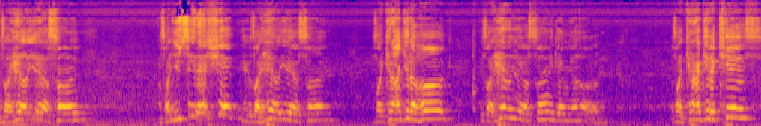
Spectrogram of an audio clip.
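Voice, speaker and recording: A man's animated, high-pitched voice with lively intonation, big swings in loudness, and a moderate pace, amid audible room echo and noticeable background noise. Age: 20s. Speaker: stand-up comedian. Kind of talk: stand-up. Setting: stage with audience.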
